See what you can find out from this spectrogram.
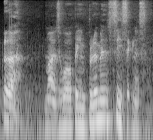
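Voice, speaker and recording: A man's voice: mid-range voice, moderate pace, darkish tone, slight background noise, natural voice. A man voicing a chatty male peddler on a ship in a game, talking in a folksy, rambling way. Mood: friendly. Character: chatty male merchant sailor passenger.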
